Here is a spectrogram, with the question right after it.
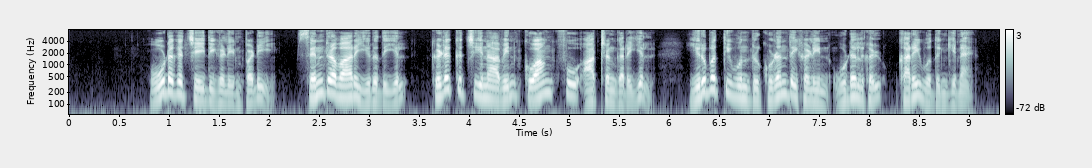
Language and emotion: Tamil, neutral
